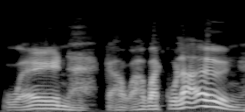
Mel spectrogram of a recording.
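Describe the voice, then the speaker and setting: Man acting slow, gentle old father. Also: mid-range voice, big pitch swings, dry recording. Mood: reassuring. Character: gentle, reassuring elderly father on a call. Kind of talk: radio drama acting.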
